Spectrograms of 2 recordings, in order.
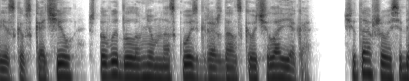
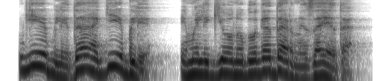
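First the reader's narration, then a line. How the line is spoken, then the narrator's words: Village elder, shrill rapid. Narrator (Russian): визгливо зачастил староста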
